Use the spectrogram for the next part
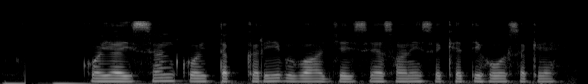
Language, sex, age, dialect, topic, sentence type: Magahi, male, 18-24, Western, agriculture, question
